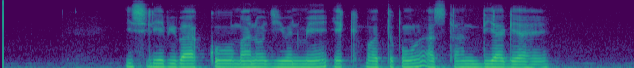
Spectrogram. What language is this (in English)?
Hindi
